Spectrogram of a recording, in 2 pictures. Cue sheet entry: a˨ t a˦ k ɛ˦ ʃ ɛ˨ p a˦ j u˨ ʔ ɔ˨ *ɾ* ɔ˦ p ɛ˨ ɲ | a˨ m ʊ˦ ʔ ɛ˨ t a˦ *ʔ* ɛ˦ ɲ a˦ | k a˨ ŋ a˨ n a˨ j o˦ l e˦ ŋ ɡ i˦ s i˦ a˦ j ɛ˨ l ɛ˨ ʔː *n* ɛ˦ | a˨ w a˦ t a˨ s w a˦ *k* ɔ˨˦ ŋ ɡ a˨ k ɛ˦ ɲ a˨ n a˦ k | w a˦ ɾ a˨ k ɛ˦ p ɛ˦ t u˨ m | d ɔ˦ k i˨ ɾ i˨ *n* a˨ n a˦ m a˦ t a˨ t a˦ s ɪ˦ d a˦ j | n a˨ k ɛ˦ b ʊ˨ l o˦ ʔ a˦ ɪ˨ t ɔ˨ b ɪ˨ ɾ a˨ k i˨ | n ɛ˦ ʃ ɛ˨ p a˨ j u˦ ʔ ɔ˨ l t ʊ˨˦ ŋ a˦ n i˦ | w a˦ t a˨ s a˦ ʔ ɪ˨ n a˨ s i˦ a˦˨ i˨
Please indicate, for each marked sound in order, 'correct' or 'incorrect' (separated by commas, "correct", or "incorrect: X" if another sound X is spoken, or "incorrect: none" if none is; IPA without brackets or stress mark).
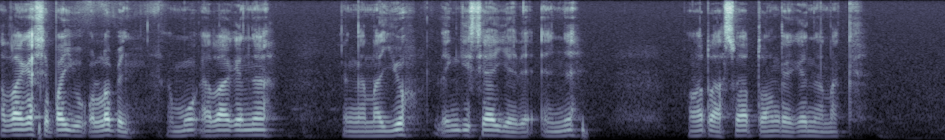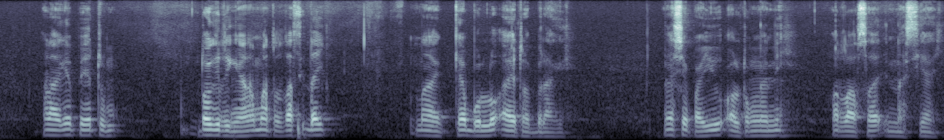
incorrect: l, incorrect: k, incorrect: ɲ, incorrect: t, incorrect: ŋ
